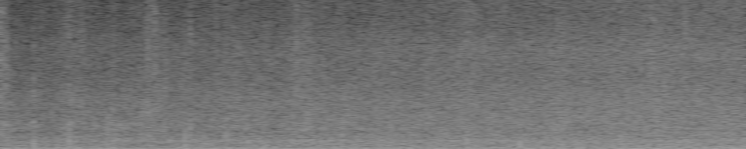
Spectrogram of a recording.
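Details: Steady broadband hiss like wind or rustling fills the clip, with no animal voice.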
